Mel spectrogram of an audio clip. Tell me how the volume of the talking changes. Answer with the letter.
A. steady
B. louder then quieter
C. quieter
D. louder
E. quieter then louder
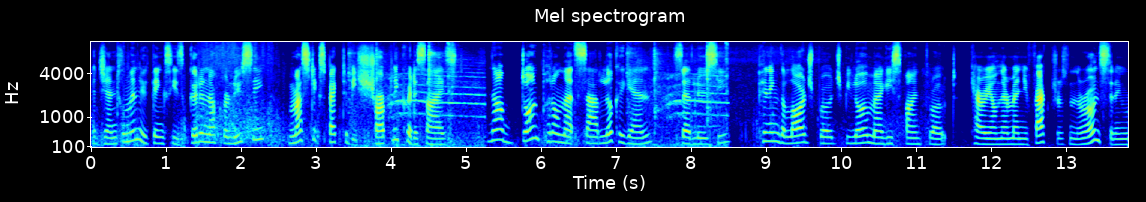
A.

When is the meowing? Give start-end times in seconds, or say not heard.
3.4-5.3, 7.1-8.6.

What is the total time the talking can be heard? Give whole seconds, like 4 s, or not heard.
14 s.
